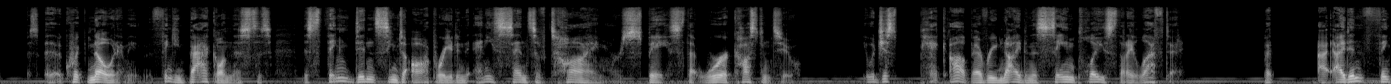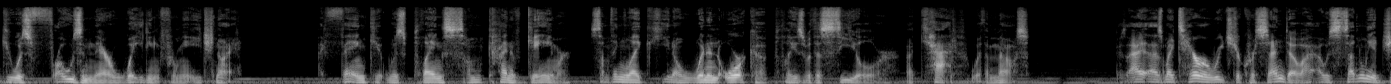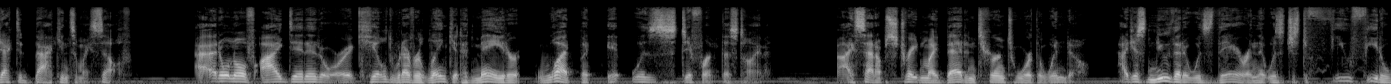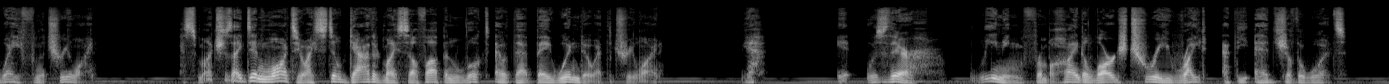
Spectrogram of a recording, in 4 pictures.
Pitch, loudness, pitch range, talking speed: 100 Hz, -22 LUFS, 85-115 Hz, 210 wpm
